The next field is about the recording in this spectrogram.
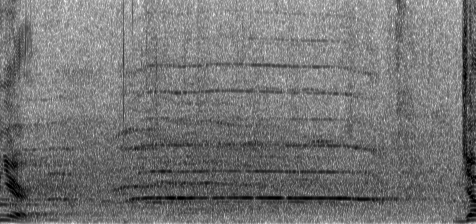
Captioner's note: cheers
